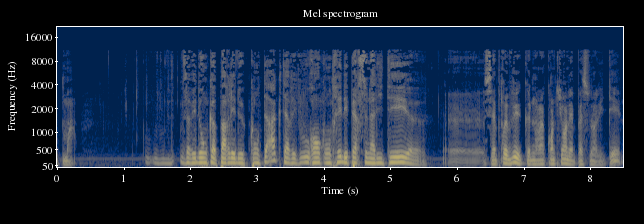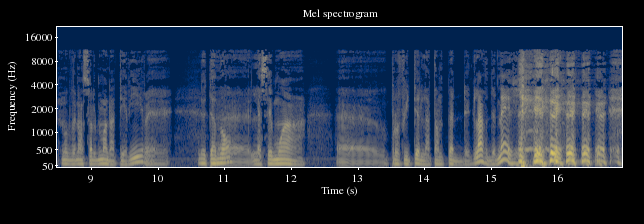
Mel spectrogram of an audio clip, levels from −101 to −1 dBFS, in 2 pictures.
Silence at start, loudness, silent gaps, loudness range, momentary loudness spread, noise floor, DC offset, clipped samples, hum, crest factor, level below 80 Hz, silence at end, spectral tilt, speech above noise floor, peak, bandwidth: 0.1 s; -33 LUFS; none; 10 LU; 20 LU; -72 dBFS; under 0.1%; under 0.1%; none; 24 dB; -52 dBFS; 0 s; -5.5 dB/octave; 40 dB; -10 dBFS; 11.5 kHz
